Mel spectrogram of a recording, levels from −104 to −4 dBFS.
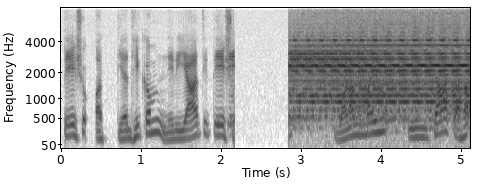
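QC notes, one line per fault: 1.93–5.12 s, feedback howl: A second device in the room closes a microphone-to-loudspeaker loop with more than unity gain, so each pass adds level. The sound narrows to a ring near 2 kHz, pulsing at roughly 150 ms, and climbs to about 12 dB above the speech until the clip ends.
2.16–2.84 s, audio dropout to a faint residue: The wanted signal vanishes abruptly for about 684 ms while the path stays live, leaving only hiss some 50 dB under the speech level. The cause is likely a break upstream of the still-open input, not a pause or fade.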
